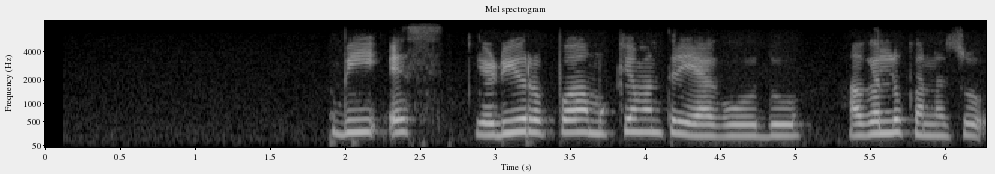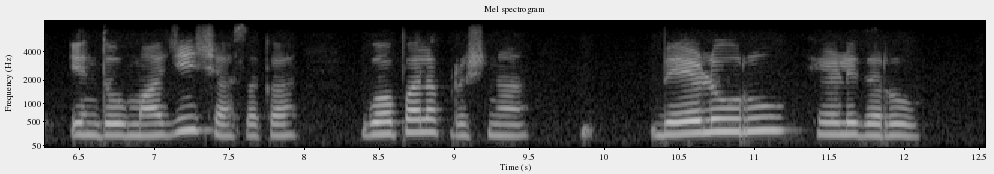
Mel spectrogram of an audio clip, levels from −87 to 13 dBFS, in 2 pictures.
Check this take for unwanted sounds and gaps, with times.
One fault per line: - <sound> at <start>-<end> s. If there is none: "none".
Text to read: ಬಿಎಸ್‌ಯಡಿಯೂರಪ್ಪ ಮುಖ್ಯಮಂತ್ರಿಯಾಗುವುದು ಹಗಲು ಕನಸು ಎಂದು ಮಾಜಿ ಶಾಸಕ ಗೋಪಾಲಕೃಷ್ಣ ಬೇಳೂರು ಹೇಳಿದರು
none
